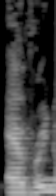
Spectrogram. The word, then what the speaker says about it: every: O E do meio ali de every não é pronunciado, tá? Every. Pensa VR.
